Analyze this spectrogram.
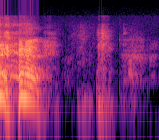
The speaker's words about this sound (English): can you hear the dog in the background? He's absolutely losing his mind.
